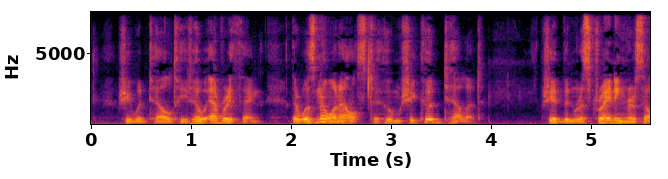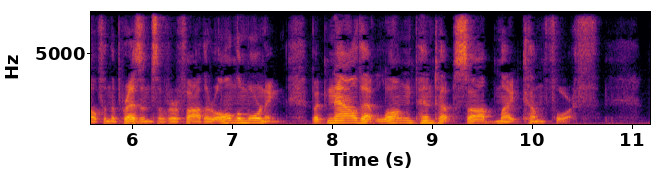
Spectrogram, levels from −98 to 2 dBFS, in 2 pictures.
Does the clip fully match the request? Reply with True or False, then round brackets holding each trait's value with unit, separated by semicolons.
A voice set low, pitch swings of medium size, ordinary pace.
False (130 Hz; 4.5 semitones; 215 wpm)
